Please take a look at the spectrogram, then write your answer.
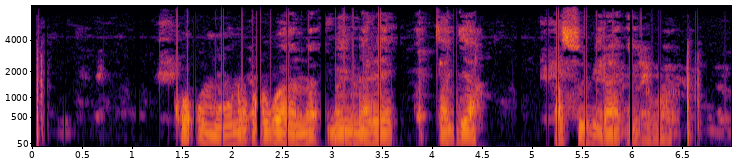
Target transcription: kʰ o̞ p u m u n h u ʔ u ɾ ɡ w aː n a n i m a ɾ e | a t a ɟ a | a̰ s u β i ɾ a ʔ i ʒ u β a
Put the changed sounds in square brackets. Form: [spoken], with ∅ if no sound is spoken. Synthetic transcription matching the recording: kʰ o̞ [ʔ] u m [uː] n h u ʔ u ɾ ɡ w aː n a n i [n] a ɾ e | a t a ɟ a | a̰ s u β i ɾ a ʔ i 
